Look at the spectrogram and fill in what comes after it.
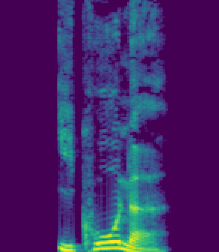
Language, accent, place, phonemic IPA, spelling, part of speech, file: German, Germany, Berlin, /iˈkoːnə/, Ikone, noun, De-Ikone.ogg
- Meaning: 1. icon (religious painting) 2. idol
